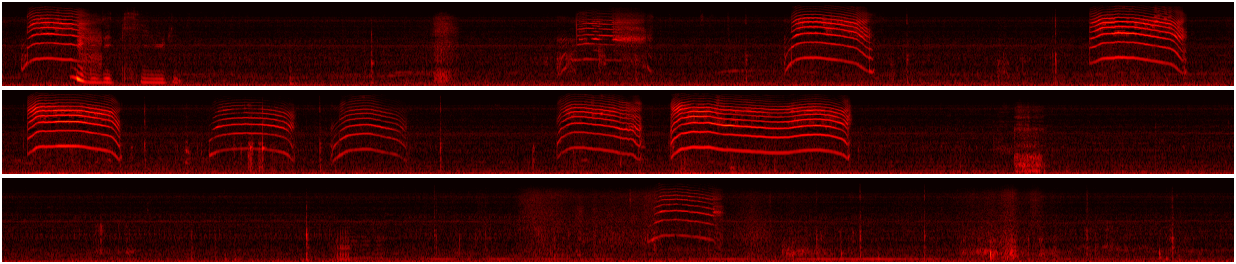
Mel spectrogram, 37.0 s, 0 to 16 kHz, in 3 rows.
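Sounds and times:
kitten meowing: 0.2 - 1.0, 5.5 - 6.5, 7.8 - 8.8, 10.9 - 11.9, 12.6 - 13.6, 14.4 - 16.4, 17.8 - 20.8, 31.1 - 31.9.

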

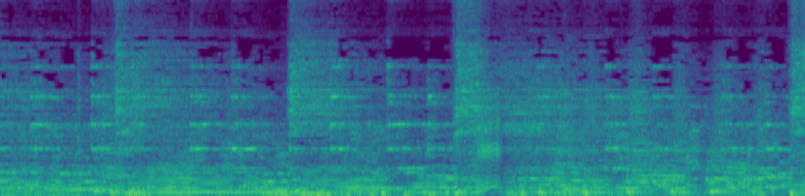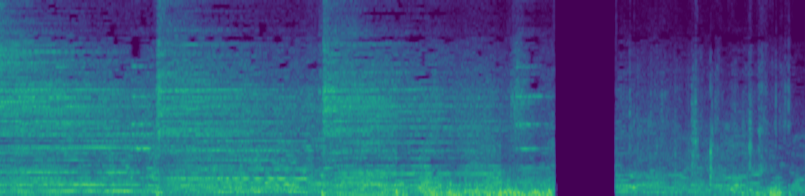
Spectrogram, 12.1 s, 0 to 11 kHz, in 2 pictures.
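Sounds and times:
band music with drums: 0.0 - 10.9.

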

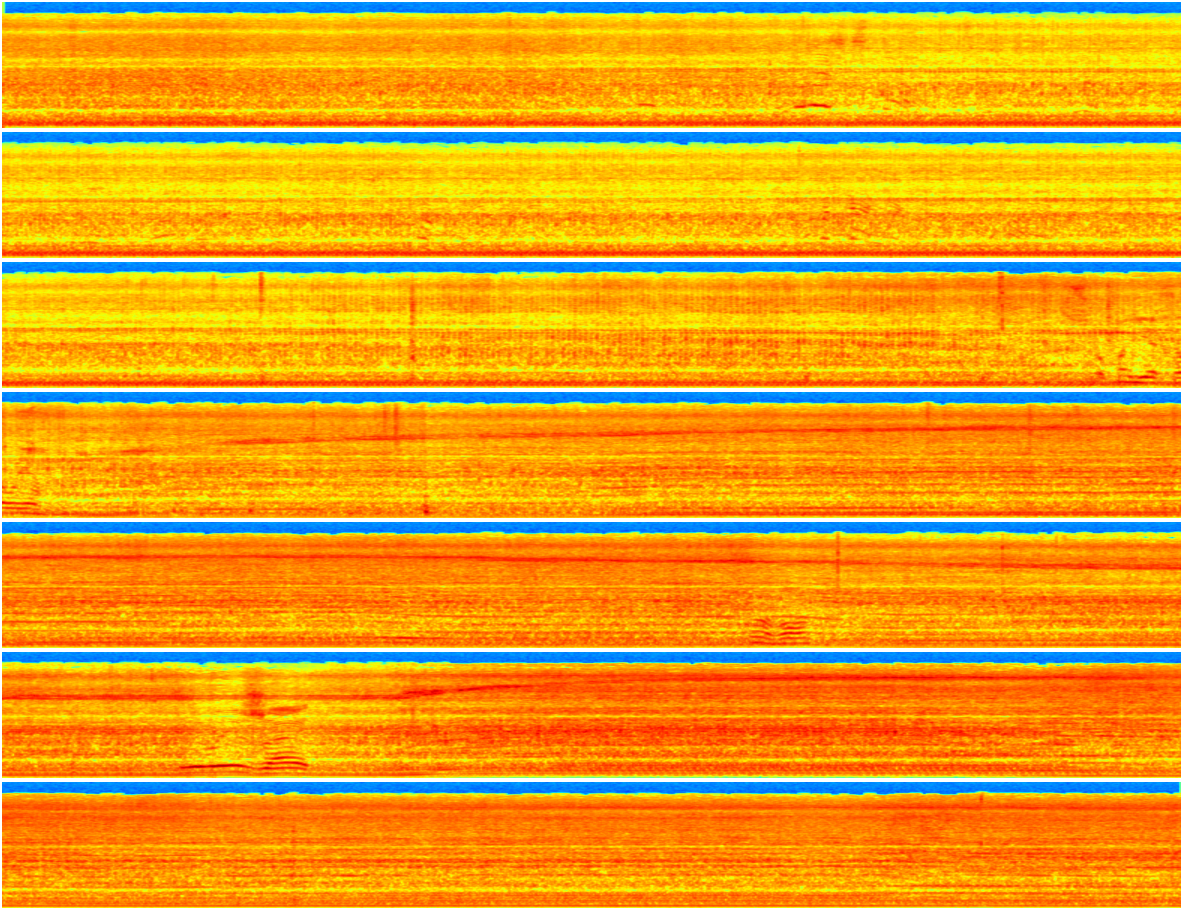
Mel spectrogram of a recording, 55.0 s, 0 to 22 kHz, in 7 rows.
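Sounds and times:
vehicle engine idling: 0.0 - 55.0.

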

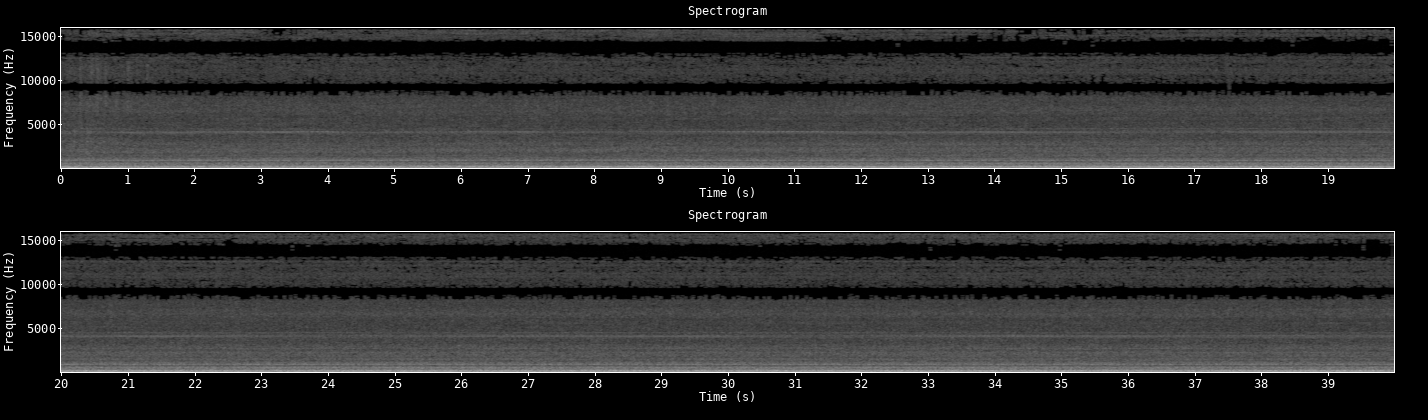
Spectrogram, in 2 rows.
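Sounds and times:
faint high whine: 0.0 - 3.4
jet engines idling rumble: 0.0 - 14.4.

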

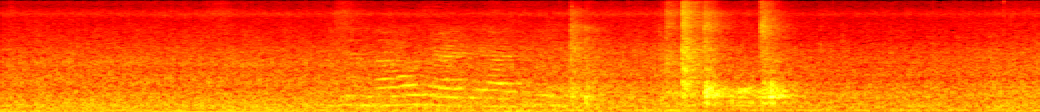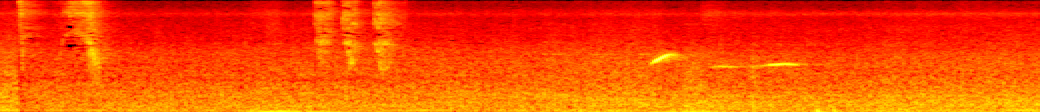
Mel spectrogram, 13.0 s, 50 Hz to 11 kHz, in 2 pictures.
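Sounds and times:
small bird chirping: 6.6 - 7.3, 8.4 - 9.2.

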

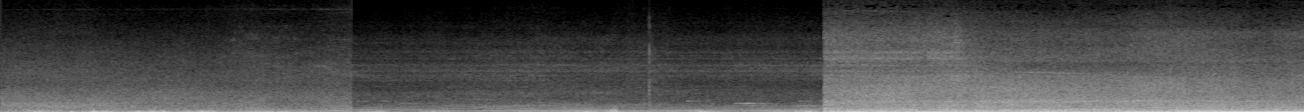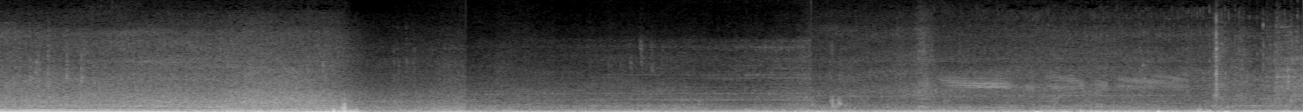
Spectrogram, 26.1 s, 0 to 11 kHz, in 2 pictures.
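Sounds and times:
quiet traffic ambience: 0.0 - 26.0
vehicle engine rumbling close by: 7.8 - 26.0.

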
